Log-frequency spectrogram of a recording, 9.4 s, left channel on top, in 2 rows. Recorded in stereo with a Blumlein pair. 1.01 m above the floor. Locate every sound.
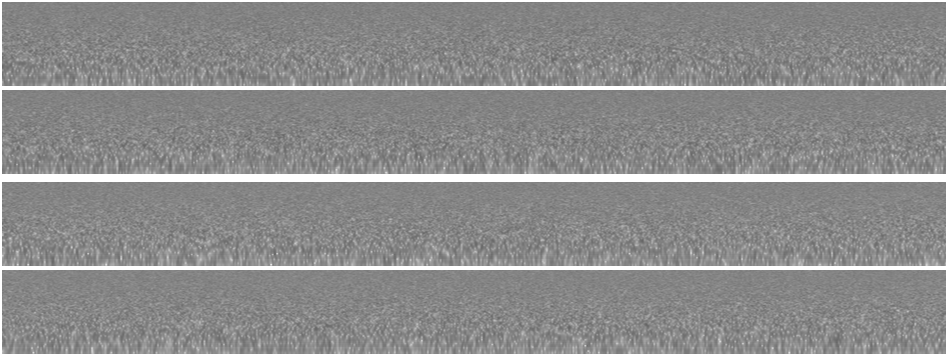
Only background noise.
